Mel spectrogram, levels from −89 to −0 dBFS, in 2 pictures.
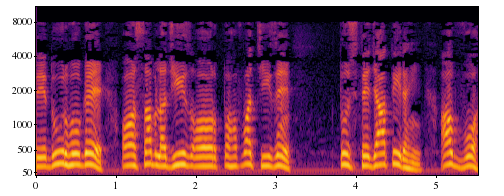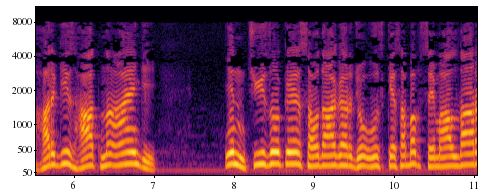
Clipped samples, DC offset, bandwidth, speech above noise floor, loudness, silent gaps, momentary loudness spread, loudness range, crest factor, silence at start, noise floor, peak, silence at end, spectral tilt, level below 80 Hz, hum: under 0.1%; under 0.1%; 8.4 kHz; 32 dB; -15 LUFS; none; 6 LU; 2 LU; 14 dB; 0 s; -47 dBFS; -2 dBFS; 0 s; -7.5 dB/octave; -54 dBFS; none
